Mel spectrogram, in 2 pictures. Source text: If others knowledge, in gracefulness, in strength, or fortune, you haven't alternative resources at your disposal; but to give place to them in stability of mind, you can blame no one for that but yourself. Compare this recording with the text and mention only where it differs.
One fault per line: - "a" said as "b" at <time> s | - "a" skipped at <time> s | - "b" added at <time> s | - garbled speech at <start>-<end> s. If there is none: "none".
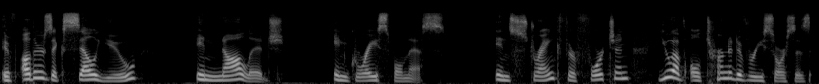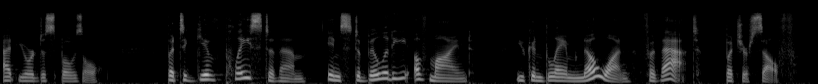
- "excel you in" added at 0.5 s
- "haven't" said as "have" at 6.7 s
